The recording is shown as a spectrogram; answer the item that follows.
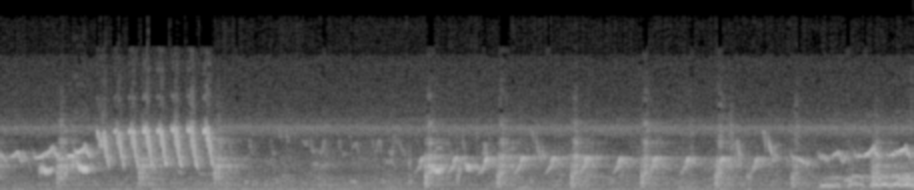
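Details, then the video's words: A small bird on a treetop chirps: a rapid run of steep downward-sliding notes, then evenly spaced single sharp chirps about every half second, over faint outdoor noise. "Have you ever seen small Chirp on top of tree?"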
